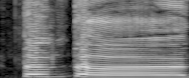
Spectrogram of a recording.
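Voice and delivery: a high, loud sung dun-dun sting; dramatic dun-dun. Retold or imitated. Telling viewers about her shock, a loud dun-dun sting. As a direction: mimic a shock sound effect, punchy.

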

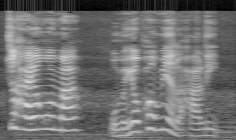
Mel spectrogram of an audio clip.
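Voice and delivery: bright booming showman call; cheerful loud. A narrator's reading. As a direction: announce it grandly to all. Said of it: "愉快地大声说".

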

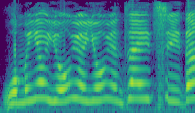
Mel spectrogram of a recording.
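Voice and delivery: loud, fast, falling firm; fierce vow. Acted. T-rex vowing forever together before attacking, loud and firm. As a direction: swear it before charging.

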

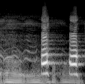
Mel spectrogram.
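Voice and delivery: high strangled uh-uh-uh laugh; awkward stammering laugh. Retold or imitated. Actor answering the lowball offer with a high strangled laugh. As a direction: choke out a helpless laugh. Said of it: "我说".

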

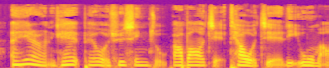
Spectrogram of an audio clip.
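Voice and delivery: soft, low mumbled request; imitating a quiet voice. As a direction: ask timidly, almost inaudible. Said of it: "他讲话非常小声".

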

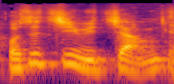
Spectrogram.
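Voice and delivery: usual speaking voice

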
